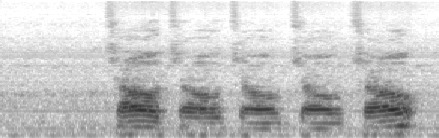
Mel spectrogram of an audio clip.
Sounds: Sigh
